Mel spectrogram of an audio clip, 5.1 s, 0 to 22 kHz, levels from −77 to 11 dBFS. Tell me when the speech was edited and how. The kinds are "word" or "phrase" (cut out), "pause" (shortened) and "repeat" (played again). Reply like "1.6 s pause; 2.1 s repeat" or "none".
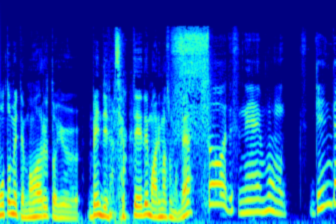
1.2 s pause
